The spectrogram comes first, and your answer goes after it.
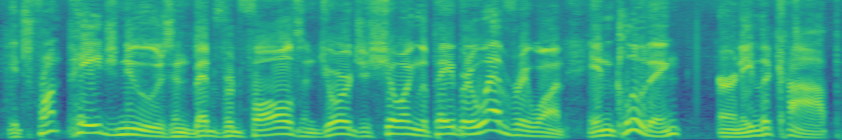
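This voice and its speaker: A man's voice: mid-range voice, sing-song, normal speed, no echo. A man narrating a scripted radio play as its announcer.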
